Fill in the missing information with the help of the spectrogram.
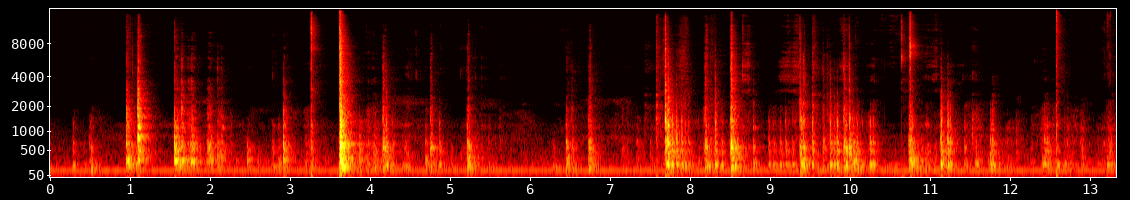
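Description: Small clicks, taps and knocks of metal hose clamps being squeezed with pliers and refitted on a snowblower's rubber fuel line at the inline fuel filter. The sharpest snap comes about three and a half seconds in, with a busier run of clicks from about halfway on.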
